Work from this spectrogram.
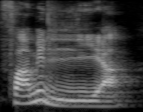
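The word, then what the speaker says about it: famiglia: যেমন পরিবারকে ইতালিয়ান ভাষায় বলা হয় ফামিল্লিয়া। ফামিল্লিয়া মানে হচ্ছে পরিবার। ফামিলিয়া। তোমরা আজের লেভেলের যারা স্টুডেন্ট তারা উচ্চারণ করবা কি এটাকে?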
